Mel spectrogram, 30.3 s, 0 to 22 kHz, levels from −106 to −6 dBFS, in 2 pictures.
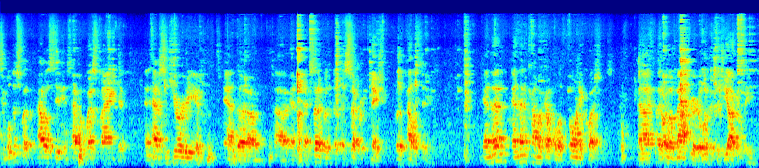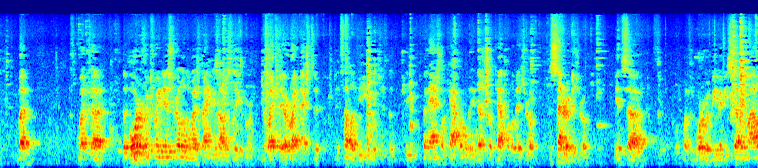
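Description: A noise suppressor built for speech stays active on this sound throughout, treating sustained content as noise, so levels pump by around 15 dB and tails thin out. Sound cut by the noise suppressor appears at 0.0–2.92, 4.25–5.51, 7.29–10.24, 12.0–12.77, 14.89–17.61, 20.04–20.46 and 21.37–29.13 s, where held material sinks by up to about 16 dB while sharp onsets still come through.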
